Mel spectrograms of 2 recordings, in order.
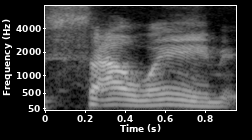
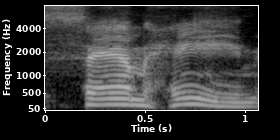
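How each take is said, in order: First: It is said differently from 'Sam Hain'. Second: It is said like 'Sam Hain', as spelled. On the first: The speaker calls it right. "It's actually" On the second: The speaker calls it wrong. "looks like it's pronounced as"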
